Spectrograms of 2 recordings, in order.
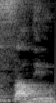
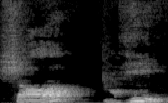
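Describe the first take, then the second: First: The word begins with a plain s sound. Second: The word begins with an sh sound. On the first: The speaker calls it wrong. "আমরা কখনোই স্বাধীন বলি না" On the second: The speaker calls it right. "তখন আমরা কি দিব, আলবস্য। তাই এটার উচ্চারণ কি হবে"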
